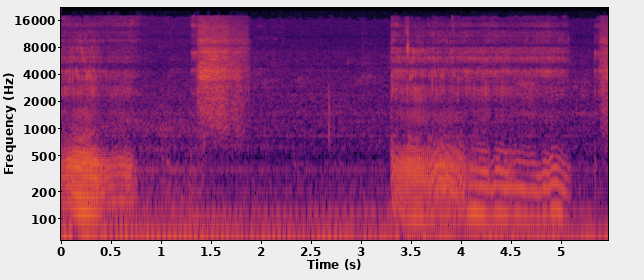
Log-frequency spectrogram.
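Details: Snoring from Benjamin, a French Bulldog: a short rasping snore, a soft airy exhale, then a longer wavering rattle with a rising and falling buzz, in a quiet room.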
